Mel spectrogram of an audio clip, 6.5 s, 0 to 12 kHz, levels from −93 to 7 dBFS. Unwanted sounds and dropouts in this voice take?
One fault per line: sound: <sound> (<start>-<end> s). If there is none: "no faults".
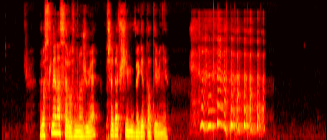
sound: laugh (3.8-5.3 s)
